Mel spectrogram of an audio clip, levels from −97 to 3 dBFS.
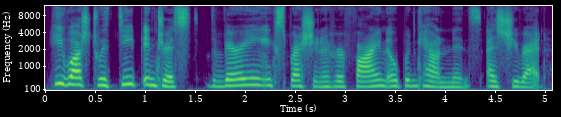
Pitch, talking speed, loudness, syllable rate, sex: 220 Hz, 190 wpm, -21 LUFS, 5.3 syllables/s, female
